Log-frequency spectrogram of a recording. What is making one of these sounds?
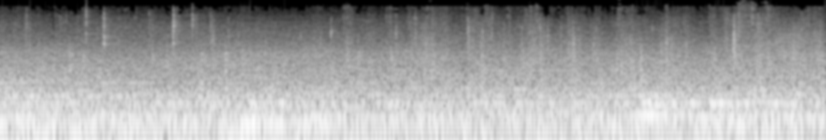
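Footsteps tread slowly across a hard floor.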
